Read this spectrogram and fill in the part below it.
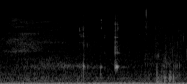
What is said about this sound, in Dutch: De situatie is, ik moest even een slokje water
